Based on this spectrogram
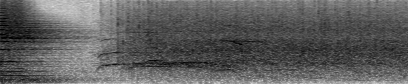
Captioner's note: audience applauding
